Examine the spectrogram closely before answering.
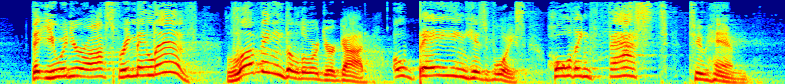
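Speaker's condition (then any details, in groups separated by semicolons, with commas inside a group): No condition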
